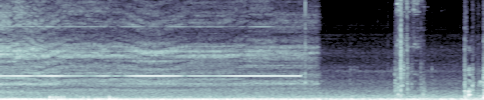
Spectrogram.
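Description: A sustained blow into a car's ignition interlock breathalyzer, with a low hum under it and the device giving one steady high tone for the length of the blow. It lasts about four seconds and cuts off suddenly. Car cabin and road noise continue underneath.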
